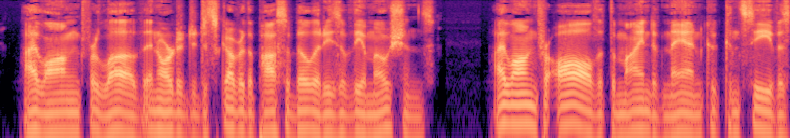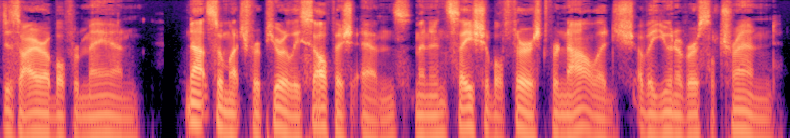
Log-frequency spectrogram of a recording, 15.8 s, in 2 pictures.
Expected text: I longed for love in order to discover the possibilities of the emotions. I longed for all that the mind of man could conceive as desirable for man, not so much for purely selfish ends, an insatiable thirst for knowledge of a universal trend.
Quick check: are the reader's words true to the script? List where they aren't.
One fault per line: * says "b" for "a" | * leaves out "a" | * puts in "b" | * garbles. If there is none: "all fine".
all fine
